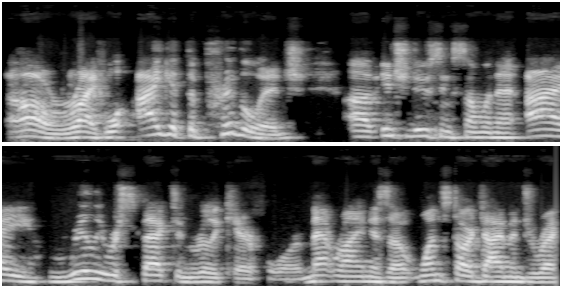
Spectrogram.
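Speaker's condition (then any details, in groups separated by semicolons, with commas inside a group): No condition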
